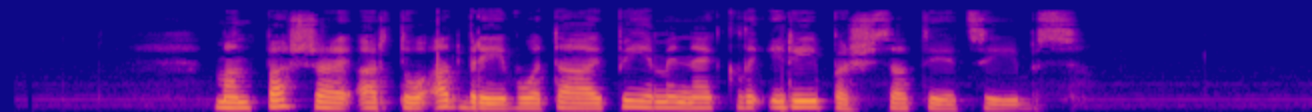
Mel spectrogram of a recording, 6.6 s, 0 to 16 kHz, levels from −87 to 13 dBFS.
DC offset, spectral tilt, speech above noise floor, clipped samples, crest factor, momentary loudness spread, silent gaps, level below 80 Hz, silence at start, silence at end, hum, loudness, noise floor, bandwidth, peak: under 0.1%; -6 dB/octave; 43 dB; under 0.1%; 20 dB; 10 LU; none; -70 dBFS; 1.1 s; 1.2 s; none; -22 LUFS; -64 dBFS; 11.5 kHz; -4 dBFS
